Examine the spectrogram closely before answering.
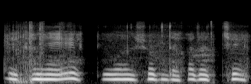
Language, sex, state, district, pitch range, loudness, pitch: Bengali, female, West Bengal, Cooch Behar, 225-240 Hz, -15 LUFS, 235 Hz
